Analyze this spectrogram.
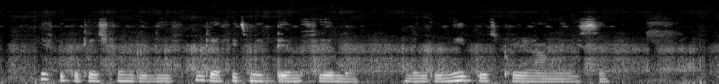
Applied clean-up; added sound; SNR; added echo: none; Writing; 13 dB; none.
